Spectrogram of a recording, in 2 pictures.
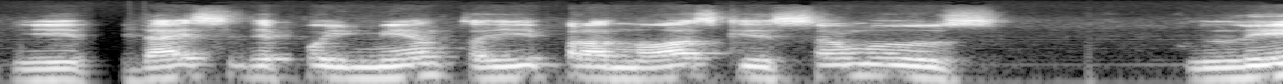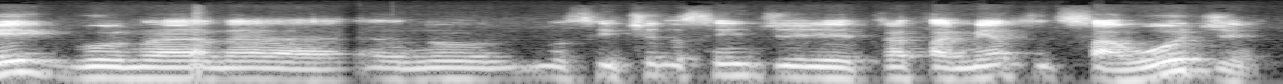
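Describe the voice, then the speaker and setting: A man giving a heartfelt, halting testimony on a video call, often repeating his words. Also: medium pitch, fairly even intonation, fairly bright tone, muffled recording. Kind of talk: emotional testimony.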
